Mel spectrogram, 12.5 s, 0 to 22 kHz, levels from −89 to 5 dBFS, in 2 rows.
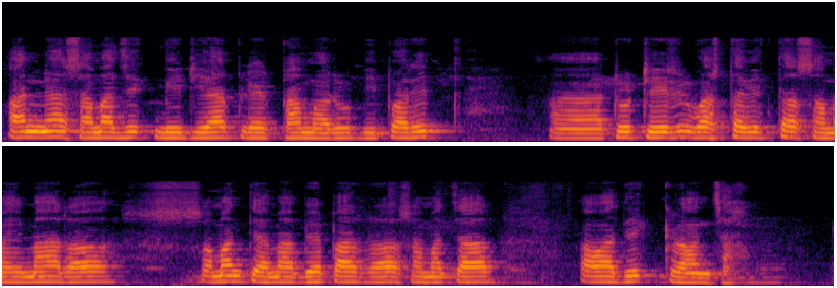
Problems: none marked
